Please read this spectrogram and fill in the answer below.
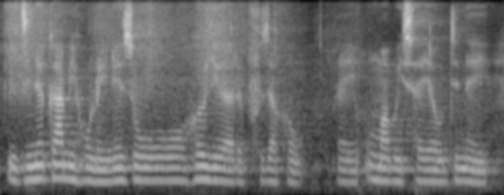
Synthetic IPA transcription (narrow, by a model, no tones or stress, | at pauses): izinɯkamiɦɔlajnɯzɔɦɯjɯaɾɯpʰuzakʰaw | ɾajumabɯjsajawdinɯj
